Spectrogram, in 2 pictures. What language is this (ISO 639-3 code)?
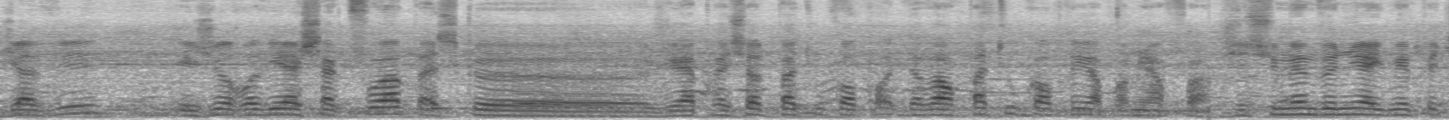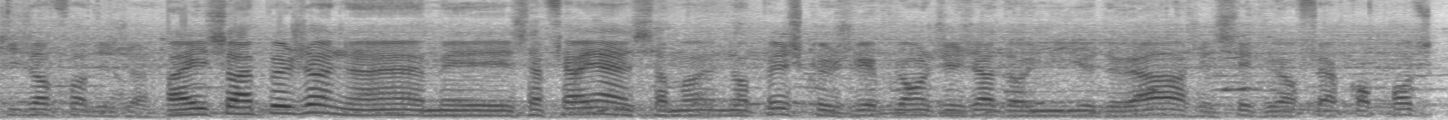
fra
